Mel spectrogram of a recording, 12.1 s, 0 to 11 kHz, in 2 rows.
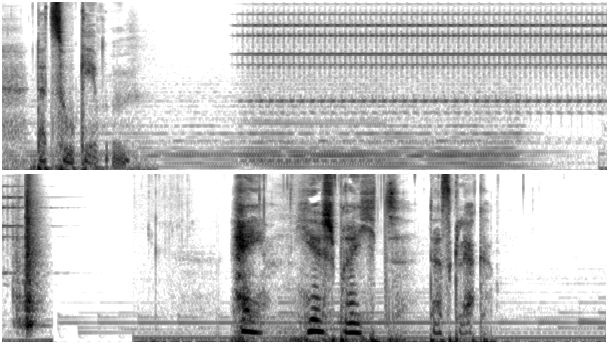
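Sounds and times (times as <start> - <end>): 
speech: 0.5 - 1.4, 8.4 - 11.0
telephone ringing: 2.3 - 6.6.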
